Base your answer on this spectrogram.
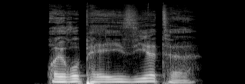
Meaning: inflection of europäisieren: 1. first/third-person singular preterite 2. first/third-person singular subjunctive II
- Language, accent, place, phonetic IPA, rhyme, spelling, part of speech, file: German, Germany, Berlin, [ɔɪ̯ʁopɛiˈziːɐ̯tə], -iːɐ̯tə, europäisierte, adjective / verb, De-europäisierte.ogg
